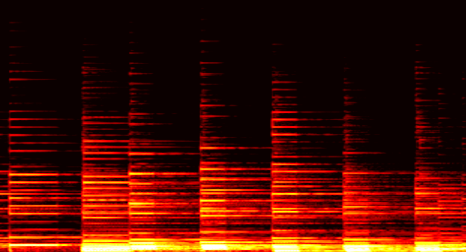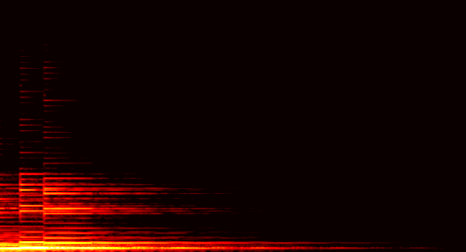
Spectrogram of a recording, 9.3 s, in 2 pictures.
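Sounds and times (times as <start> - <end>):
electric guitar: 0.0 - 7.2.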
